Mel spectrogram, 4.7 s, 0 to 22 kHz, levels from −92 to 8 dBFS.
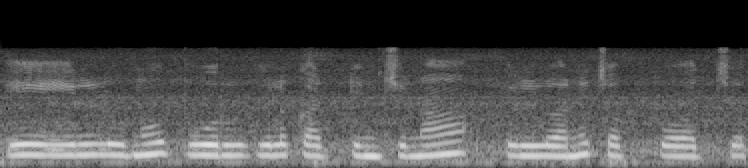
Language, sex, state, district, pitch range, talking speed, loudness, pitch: Telugu, female, Andhra Pradesh, Sri Satya Sai, 210-225 Hz, 75 wpm, -14 LUFS, 220 Hz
